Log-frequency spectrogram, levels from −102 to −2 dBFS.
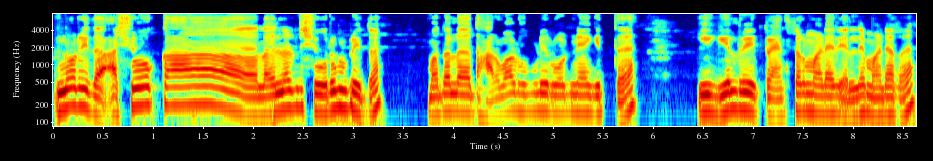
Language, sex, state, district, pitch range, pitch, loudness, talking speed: Kannada, male, Karnataka, Dharwad, 145-185 Hz, 155 Hz, -15 LUFS, 145 wpm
